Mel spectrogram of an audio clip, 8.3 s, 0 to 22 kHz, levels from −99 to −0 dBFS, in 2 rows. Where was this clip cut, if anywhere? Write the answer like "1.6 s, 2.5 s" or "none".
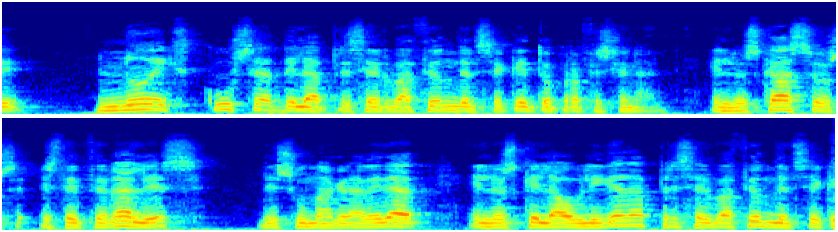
3.4 s, 6.4 s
